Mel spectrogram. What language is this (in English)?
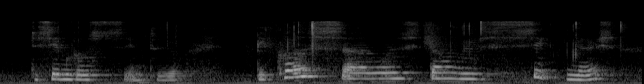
English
